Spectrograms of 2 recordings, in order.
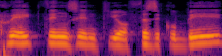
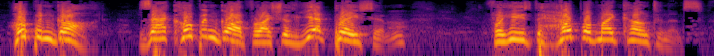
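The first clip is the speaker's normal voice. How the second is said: much higher, louder exhortation; speaking to your soul; 6 semitones higher, 10 dB louder than usual. Shown as a demonstration. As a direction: preach hope into yourself. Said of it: "but speak to your soul".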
